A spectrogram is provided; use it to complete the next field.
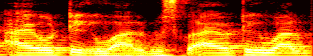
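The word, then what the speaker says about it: aortic: आयोटिक। क्या होता है? आयोटिक वाल्व आर इसमें साइलेंट हो जाता है। इसलिए इसको हम क्या बोलते हैं? आयोटिक वाल्व बोलते हैं।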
